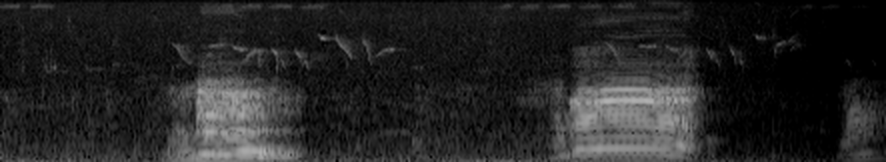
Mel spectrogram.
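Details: Punganur cattle while a calf drinks milk: two loud, drawn-out moos with strong rich harmonics, each over a second long and about four seconds apart, then a brief quieter call at the end; quiet room otherwise.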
